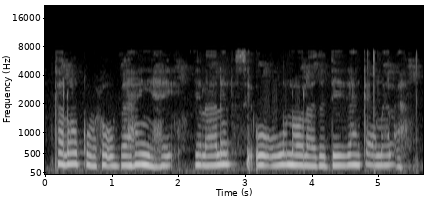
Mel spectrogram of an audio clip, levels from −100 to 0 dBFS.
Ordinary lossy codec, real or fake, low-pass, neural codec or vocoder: none; real; 7.2 kHz; none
